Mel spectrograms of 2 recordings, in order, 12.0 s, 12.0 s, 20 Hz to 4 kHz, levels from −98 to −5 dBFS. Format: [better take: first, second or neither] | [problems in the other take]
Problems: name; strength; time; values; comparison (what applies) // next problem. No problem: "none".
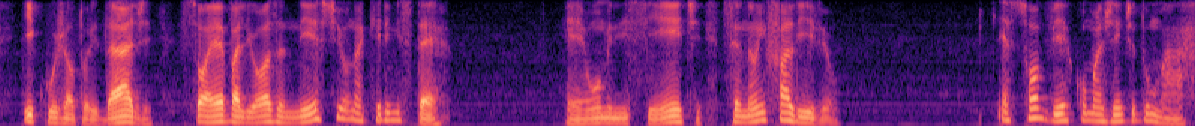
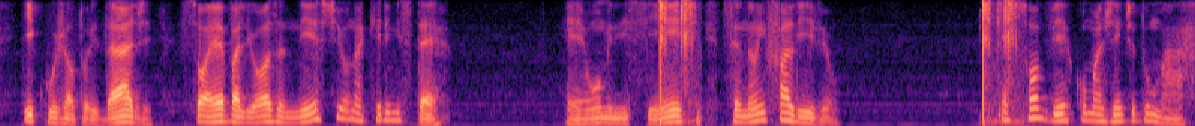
first | background sound (Coin (dropping)); 1 dB above the speech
